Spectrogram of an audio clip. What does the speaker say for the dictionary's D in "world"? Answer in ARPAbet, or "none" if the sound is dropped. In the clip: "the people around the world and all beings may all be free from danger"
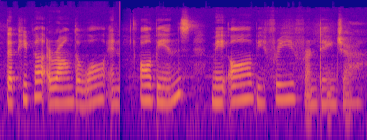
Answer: none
